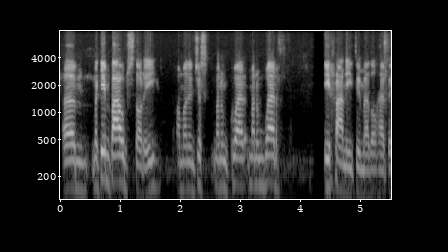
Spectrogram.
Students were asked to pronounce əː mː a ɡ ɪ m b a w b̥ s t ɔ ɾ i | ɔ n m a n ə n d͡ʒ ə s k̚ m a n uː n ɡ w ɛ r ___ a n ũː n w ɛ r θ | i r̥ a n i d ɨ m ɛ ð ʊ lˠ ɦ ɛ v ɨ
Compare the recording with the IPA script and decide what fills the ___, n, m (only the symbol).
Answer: m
